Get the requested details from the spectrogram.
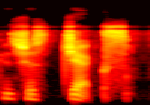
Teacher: Forget about that T. It's just jex.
